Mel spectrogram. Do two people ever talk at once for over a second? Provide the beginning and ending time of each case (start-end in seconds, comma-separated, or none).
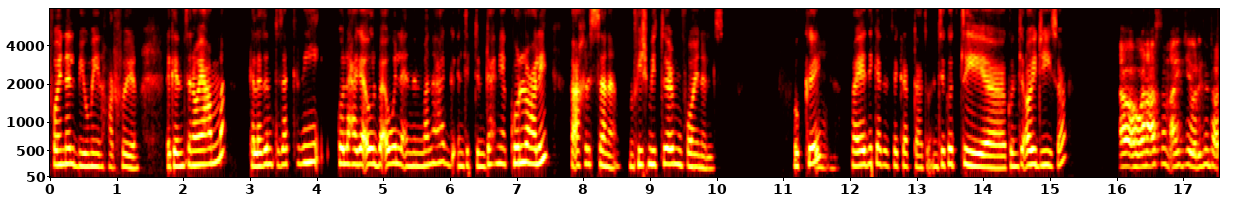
none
